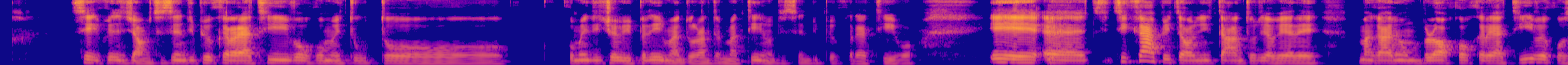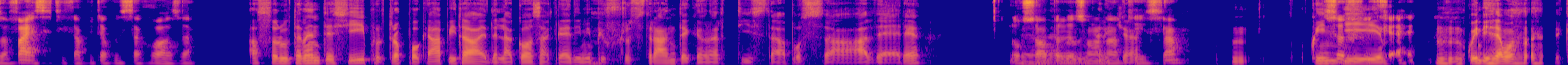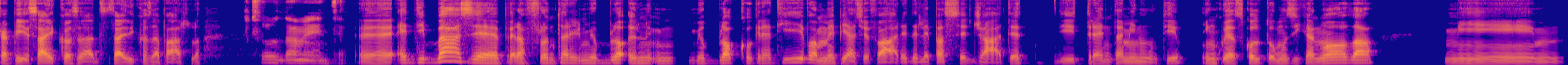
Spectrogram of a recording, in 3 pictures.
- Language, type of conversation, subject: Italian, podcast, Com’è la tua routine creativa quotidiana?
- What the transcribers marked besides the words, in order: tapping; drawn out: "tutto"; laughing while speaking: "Soff oka"; laughing while speaking: "quindi, siamo"; chuckle; "Assolutamente" said as "solutamente"; drawn out: "mi"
